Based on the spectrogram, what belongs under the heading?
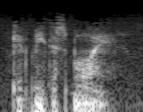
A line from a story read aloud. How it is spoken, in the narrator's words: she whispered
